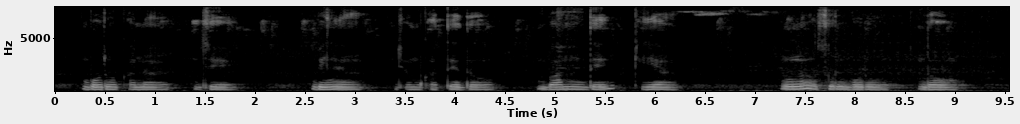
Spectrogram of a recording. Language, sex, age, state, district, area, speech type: Santali, female, 18-30, Jharkhand, Seraikela Kharsawan, rural, spontaneous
